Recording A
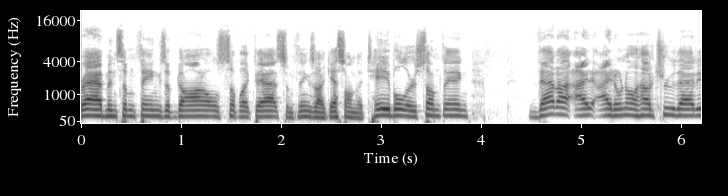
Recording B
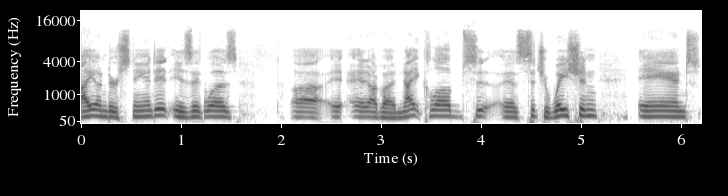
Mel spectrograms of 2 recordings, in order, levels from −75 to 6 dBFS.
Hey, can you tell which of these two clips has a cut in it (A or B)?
B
